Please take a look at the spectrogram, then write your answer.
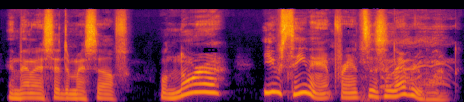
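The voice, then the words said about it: Put-on Southern American accent. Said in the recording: “I like how ... gets a southern accent ... It just sounded like you were giving a southern accent.”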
